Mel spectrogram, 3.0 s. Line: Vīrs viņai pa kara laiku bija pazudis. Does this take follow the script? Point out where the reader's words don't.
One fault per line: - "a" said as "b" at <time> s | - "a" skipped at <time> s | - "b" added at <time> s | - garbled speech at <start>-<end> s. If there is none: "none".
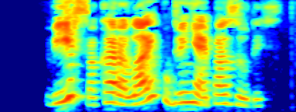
- "viņai" skipped at 0.9 s
- "bija" said as "viņai" at 1.8 s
